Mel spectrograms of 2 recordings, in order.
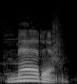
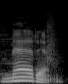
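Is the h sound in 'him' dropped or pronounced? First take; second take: dropped; dropped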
